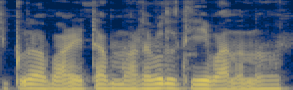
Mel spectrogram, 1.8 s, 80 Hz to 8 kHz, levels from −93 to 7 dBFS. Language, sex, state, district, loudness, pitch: Bengali, male, West Bengal, Alipurduar, -14 LUFS, 135 Hz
